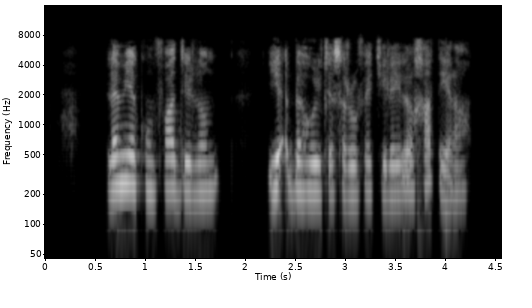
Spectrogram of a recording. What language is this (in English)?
Arabic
